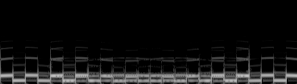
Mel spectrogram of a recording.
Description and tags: A sound created specifically for the Continuum-5 mini-dare: Symetric-sounds.
I started playing with a simple idea: use only a simple synthesized sound containing only a Triangular wave. Envelope, echo (delay) and pitch variations allowed. Nothing else.
I created a number of such sounds in Reason using the Thor synth.
I experimented around looking for interesting effects (mostly phasing effects) and the interplay between the pitch variations between the normal and reversed versions of the sound.
synthetic, reversed, overlayed, synthesized, Continuum-5, Symetric-Sounds, triangular-wave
